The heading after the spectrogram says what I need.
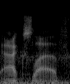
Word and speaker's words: Axslav: man it's aav well there's no accent over the a and typically like L A makes a lav sound but you know what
